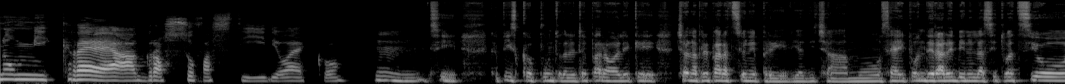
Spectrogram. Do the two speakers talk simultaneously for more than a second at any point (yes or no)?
no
